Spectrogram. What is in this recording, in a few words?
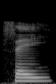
"sei2", taiwanese syllable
